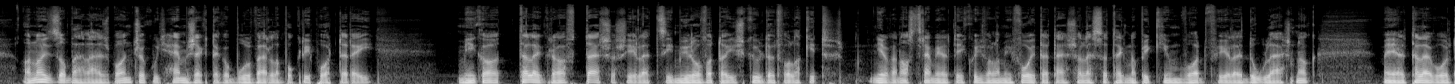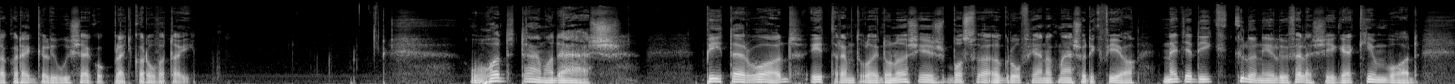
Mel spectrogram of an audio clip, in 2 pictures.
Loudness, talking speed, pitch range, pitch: -14 LUFS, 115 wpm, 80-95 Hz, 85 Hz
